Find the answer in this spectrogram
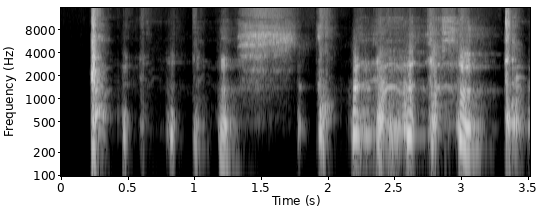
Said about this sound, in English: Do you know that little bass that kicks in the cough at the end?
